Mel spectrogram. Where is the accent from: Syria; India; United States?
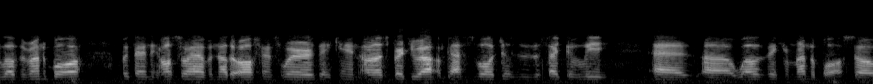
United States; Philadelphia, Pennsylvania; Honestly, I grew up in Philly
